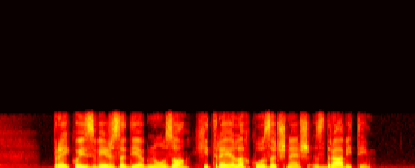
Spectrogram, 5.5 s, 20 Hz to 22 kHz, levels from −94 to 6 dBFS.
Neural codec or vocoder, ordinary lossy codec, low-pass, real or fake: none; none; 7.2 kHz; real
